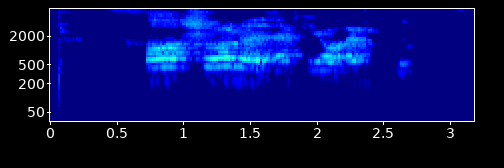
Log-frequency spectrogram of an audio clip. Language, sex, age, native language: Icelandic, male, 10, Icelandic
